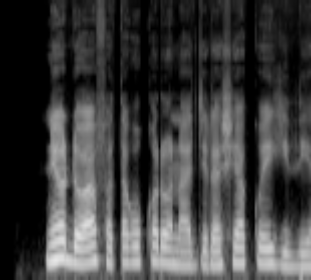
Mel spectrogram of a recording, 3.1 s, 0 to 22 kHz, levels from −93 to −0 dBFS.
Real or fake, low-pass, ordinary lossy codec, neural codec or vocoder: real; none; none; none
